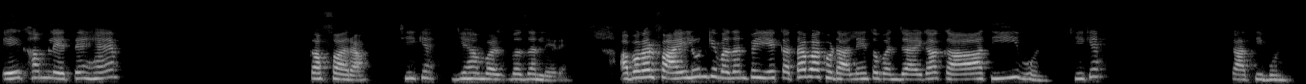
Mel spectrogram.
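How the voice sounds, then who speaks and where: A woman's voice: high voice, takes it slowly, long pauses, no echo, highs cut off. A woman teaching Arabic grammar in a classroom lecture, explaining step by step, checking in with her listeners and drilling word forms one by one; her first language is Urdu. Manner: explains step by step, often checks with "thik hai".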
